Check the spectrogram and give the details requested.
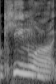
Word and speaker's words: quinoa: I don't even quite know how to pronounce this. Quinoa? Quinoa? oh, quinoa.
